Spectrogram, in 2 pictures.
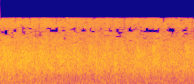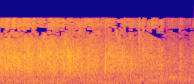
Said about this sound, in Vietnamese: Một lần nữa, toàn thể đạo tràng chúng ta tri ân và thưởng một tràng pháo tay thật dài.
